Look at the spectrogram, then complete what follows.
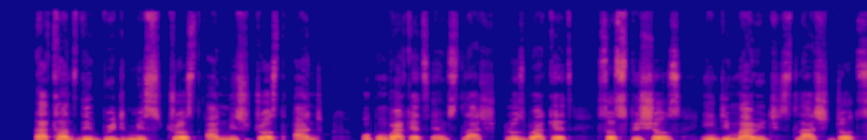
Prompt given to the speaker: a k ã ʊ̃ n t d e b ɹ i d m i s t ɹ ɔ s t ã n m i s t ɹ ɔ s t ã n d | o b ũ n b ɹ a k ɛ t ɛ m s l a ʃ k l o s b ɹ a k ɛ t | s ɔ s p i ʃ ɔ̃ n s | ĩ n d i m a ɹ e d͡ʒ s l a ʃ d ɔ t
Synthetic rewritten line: a k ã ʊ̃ n t d e b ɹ i d m i s t ɹ ɔ s t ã n m i s t ɹ ɔ s t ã n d | o p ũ n b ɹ a k ɛ t ɛ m s l a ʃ k l o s b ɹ a k ɛ t | s ɔ s p i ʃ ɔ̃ n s | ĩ n d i m a ɹ e d͡ʒ s l a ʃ d ɔ t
